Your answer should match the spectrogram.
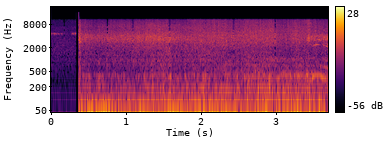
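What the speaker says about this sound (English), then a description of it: "Gee, I think it might rain." Heavy rain pours down steadily after an abrupt onset, with deep rumbling thunder rolling underneath; loud, close and continuous, with no voices.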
